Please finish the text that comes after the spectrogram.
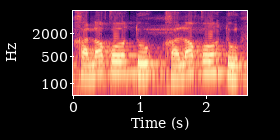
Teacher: اگر قلقلہ نہیں کریں گے تو غلط ہو جائے گا، تو یوں ہوگا خلقت، قاف کے بجائے کاف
